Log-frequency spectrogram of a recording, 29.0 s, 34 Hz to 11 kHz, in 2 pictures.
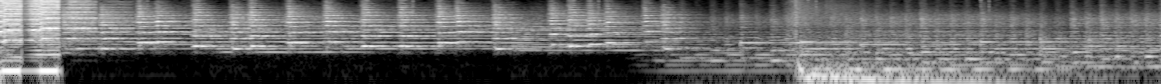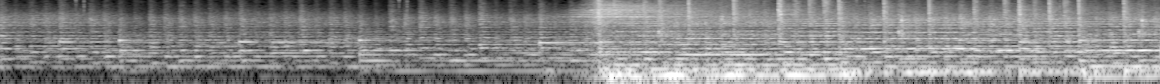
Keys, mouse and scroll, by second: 0.7 click, 0.8 click, 3.5 [, 3.8 [, 4.0 [, 4.2 [, 6.9 click, 10.5 click, 11.5-12.5 scroll, 13.6 click, 13.9-14.2 scroll, 16.5 click, 18.5 click, 22.6 click, 25.7 click, 28.9 click.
